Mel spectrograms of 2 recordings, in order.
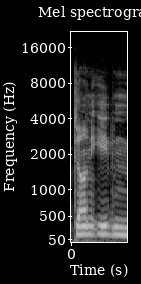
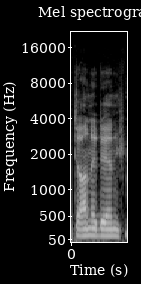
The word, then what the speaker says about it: Dunedin: Straight out of Dunedin, New Zealand, and all this time I have been pronouncing it Dunedin. Shame on me.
